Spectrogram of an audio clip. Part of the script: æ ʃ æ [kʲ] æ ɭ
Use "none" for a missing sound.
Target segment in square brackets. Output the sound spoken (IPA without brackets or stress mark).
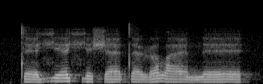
t̪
